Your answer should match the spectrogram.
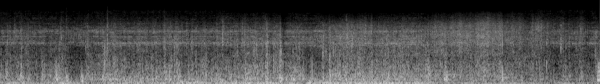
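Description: Orbea Oiz mountain bike rolling down a rough, rocky dirt singletrack: a steady rumble of tyres over dirt and stones, with a constant clatter of small knocks and rattles from the bike as it bounces over the ground.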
